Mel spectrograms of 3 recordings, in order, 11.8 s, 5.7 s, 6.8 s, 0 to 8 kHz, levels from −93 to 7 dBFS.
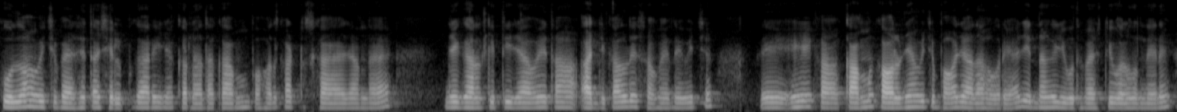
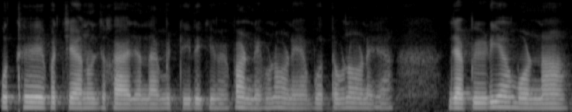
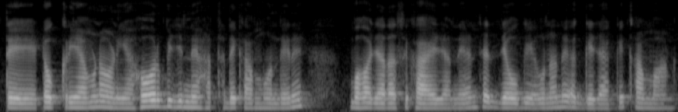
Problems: background sounds at intervals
